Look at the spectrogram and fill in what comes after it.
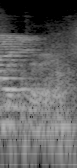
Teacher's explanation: But in mittere, it's a short E, so the stress is on the first syllable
